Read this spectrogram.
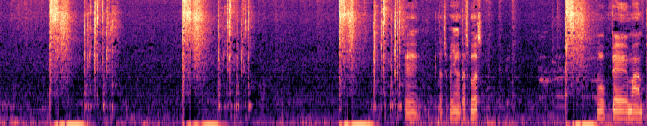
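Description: An air rifle fires with a sharp crack.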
